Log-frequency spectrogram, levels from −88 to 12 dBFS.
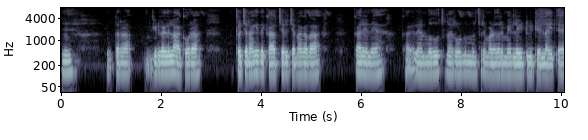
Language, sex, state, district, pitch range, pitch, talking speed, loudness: Kannada, male, Karnataka, Chamarajanagar, 110-120 Hz, 115 Hz, 95 wpm, -19 LUFS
